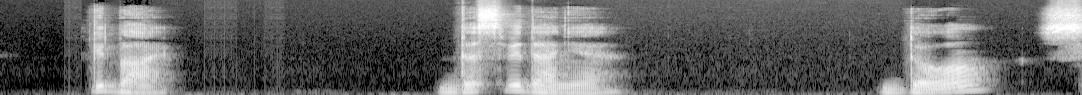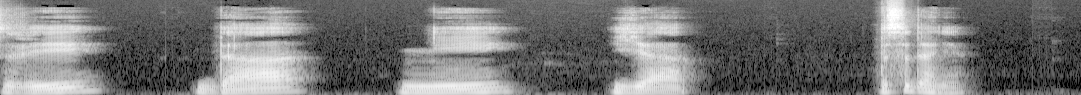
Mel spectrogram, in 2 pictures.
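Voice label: Russian Good bye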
